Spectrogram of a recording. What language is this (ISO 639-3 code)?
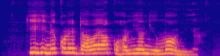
kik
